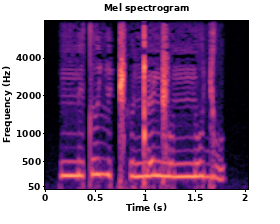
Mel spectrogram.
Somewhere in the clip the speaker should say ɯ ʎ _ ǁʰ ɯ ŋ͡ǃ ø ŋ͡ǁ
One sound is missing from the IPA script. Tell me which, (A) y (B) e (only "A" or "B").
A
